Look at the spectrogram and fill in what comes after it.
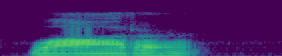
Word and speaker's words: water: これはフラップっていうのが、 2 つも出てくるので、とっても難しいんですが、フラップっていうのは、一番、典型的なのが、 water、水の、 water。 T や D がこの音になるので、決して、ラリルレロとか L ではないので、 L のように発音してもらうと、ダメなんですね。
